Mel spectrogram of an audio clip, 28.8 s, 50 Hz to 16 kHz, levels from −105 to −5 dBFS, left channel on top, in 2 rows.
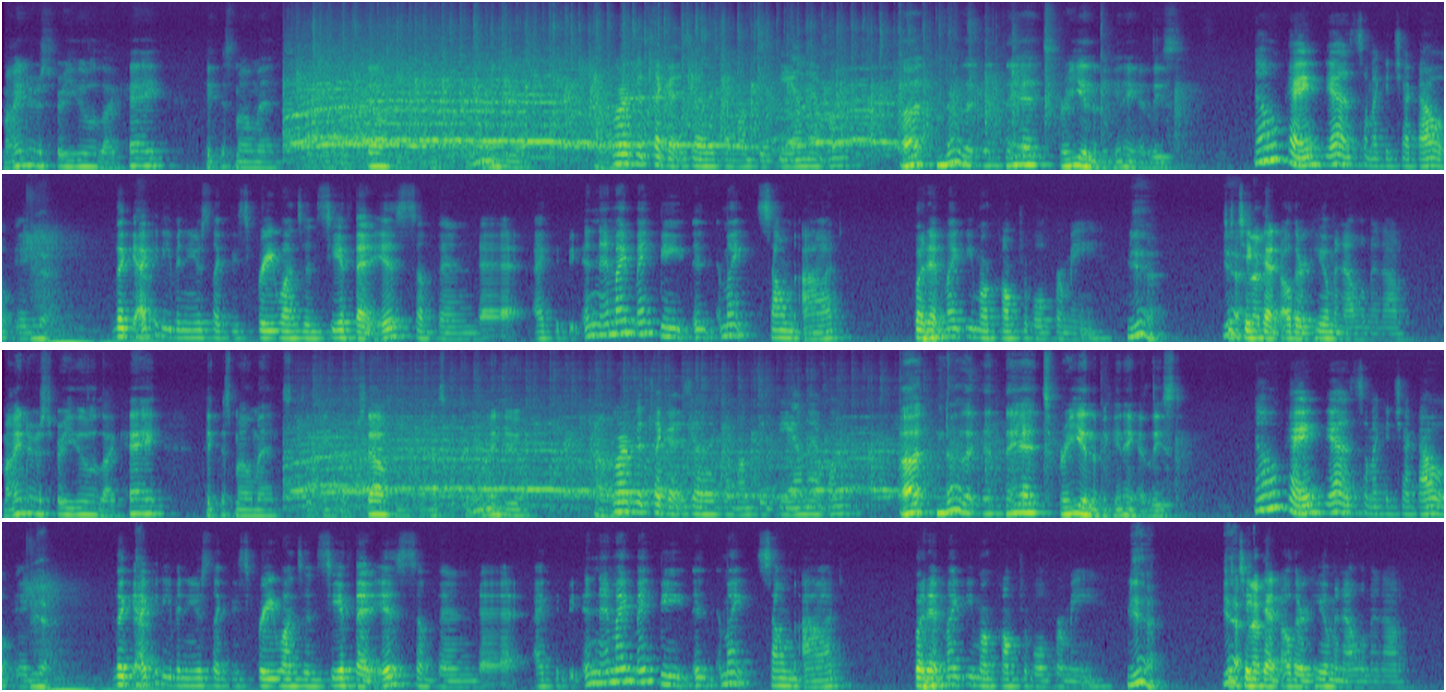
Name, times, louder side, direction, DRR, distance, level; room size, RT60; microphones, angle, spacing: voice 1, 0.0-1.5 2.0-2.8 3.0-5.2 5.9-6.1 9.0-11.7 14.7-14.9 15.7-15.8 23.6-23.8 25.7-25.9 26.6-27.0, right 2 dB, 35° right, 8 dB, 0.5 m, -29 dB
Cheering, 2.8-10.6 11.0-11.1 11.7-11.8, left 5 dB, 80° left, 0.5 m, -33 dB
voice 2, 4.6-5.0 6.1-8.5 12.5-14.7 15.5-19.8 20.2-21.8 22.1-22.8 23.5-25.4 26.6-28.4, equal, 15° left, 4 dB, 0.7 m, -29 dB
sound 1, 14.6-17.3, right 1 dB, 40° left, 3.5 m, -37 dB
6.1 x 4.6 x 3.6 m, 0.37 s
head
